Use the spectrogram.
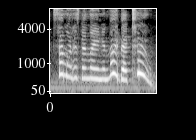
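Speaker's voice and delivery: mama bear, high and aggrieved; middle-sized voice. Acted. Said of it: "in her middle-sized voice".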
